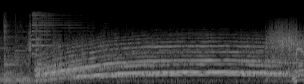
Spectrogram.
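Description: Swing band music breaks off and an air-raid siren winds up, its wail rising in pitch and then holding steady. Near the end a rush of noise comes in with a quick falling whine.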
